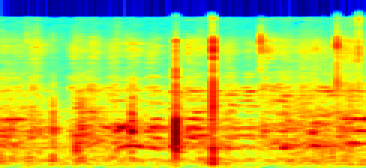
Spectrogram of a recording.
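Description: Light clicks and knocks of plastic RCA cable plugs being handled, with two sharp clicks a quarter second apart about a second in.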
